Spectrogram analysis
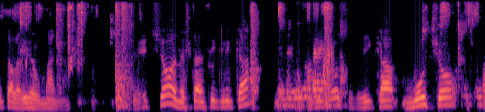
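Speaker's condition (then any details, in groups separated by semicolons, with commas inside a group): No condition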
